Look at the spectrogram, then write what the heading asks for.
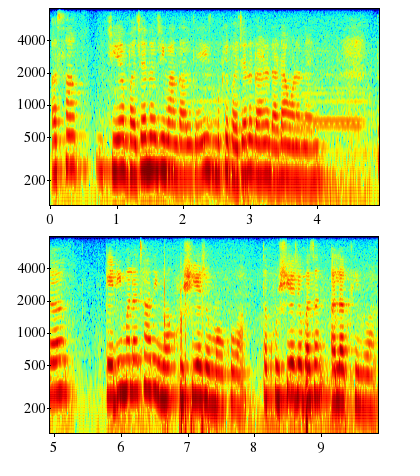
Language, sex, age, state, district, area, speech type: Sindhi, female, 30-45, Gujarat, Kutch, urban, spontaneous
